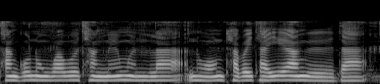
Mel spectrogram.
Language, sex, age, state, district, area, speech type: Bodo, female, 60+, Assam, Kokrajhar, rural, spontaneous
